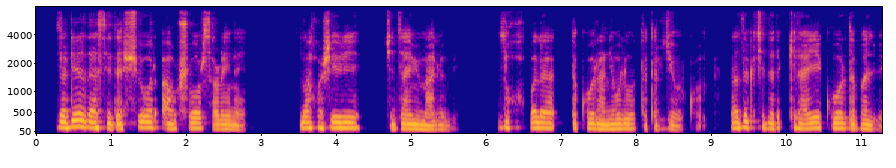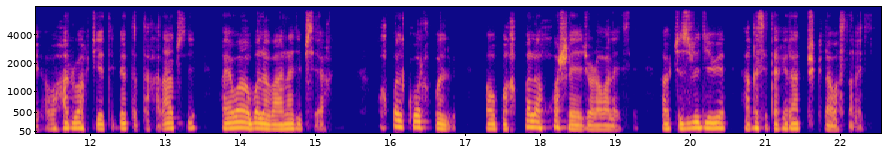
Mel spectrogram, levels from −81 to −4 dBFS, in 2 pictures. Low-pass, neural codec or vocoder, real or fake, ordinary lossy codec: 7.2 kHz; none; real; none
